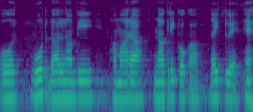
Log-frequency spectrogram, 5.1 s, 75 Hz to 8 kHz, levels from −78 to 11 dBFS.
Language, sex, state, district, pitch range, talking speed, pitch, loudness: Hindi, male, Uttar Pradesh, Hamirpur, 130-135 Hz, 105 wpm, 135 Hz, -28 LUFS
